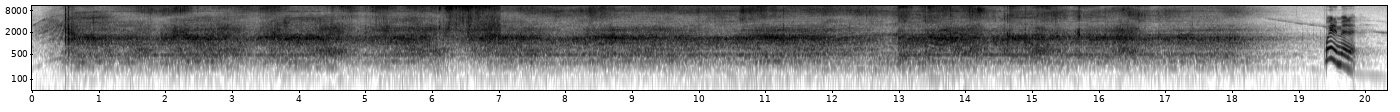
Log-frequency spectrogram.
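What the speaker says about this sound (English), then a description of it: "let's get to vacuuming" Cordless vacuum cleaner running in a workshop: a loud, steady motor whine and airflow rush held close for nearly twenty seconds, dipping only slightly before cutting off near the end.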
